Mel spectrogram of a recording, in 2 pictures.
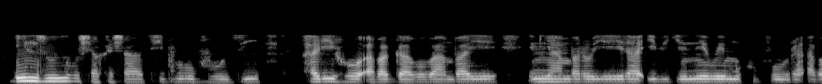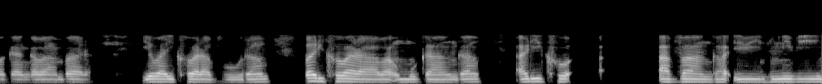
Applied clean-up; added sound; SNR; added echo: none; none; none; none.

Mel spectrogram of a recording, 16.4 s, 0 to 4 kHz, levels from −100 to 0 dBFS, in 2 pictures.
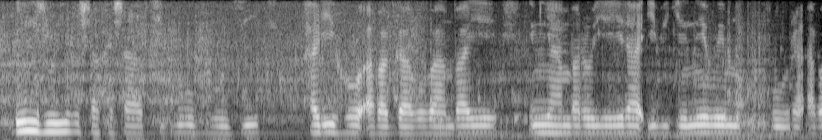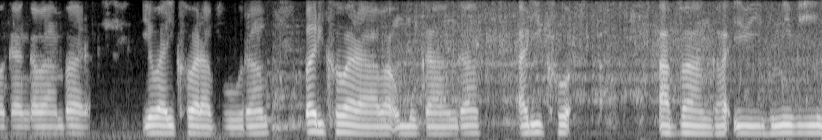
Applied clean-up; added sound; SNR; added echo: none; Toilet flush; 17 dB; none.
